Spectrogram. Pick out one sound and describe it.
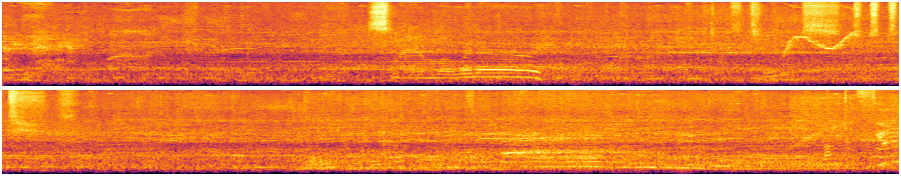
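Arcade machines chime and play electronic jingles.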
